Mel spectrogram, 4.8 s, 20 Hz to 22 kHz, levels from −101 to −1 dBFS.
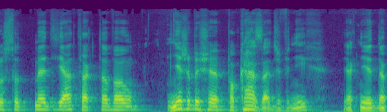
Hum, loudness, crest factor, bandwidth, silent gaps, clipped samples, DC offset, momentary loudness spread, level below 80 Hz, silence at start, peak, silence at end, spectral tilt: none; -18 LUFS; 14 dB; 15.5 kHz; none; under 0.1%; under 0.1%; 8 LU; -40 dBFS; 0 s; -4 dBFS; 0 s; -7 dB/octave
